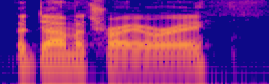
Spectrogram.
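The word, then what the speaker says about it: Traoré: Tiore, Adama Tiore went, how do you pronounce it? Tiore? – Adama Traore. – Traore, sorry.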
